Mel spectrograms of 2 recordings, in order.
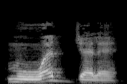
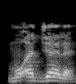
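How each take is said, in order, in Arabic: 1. يحل صوت الواو محل الهمزة. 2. تُسمع الهمزة بعد الحركة الأولى. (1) "يبقى نقف عليها مفتوحة قبلها مضموم" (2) "مؤجلة الهمزة مفتوحة وقبلها ميم زائد"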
